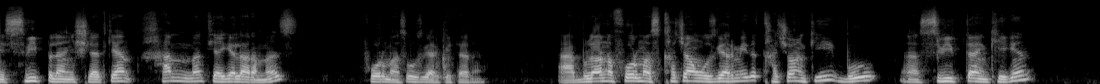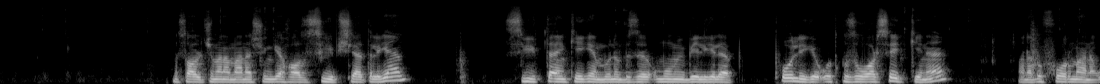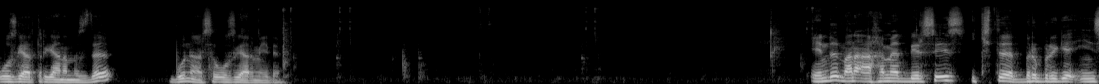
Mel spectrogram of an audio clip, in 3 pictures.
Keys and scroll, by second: 8.8 t, 9.4 z, 10.1 alt+a, 20.5 z.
